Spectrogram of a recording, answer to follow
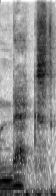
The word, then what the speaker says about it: NXT: And I'm looking to get on track with the new Indy NXT, or Next car, as I believe somebody was saying it's pronounced.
